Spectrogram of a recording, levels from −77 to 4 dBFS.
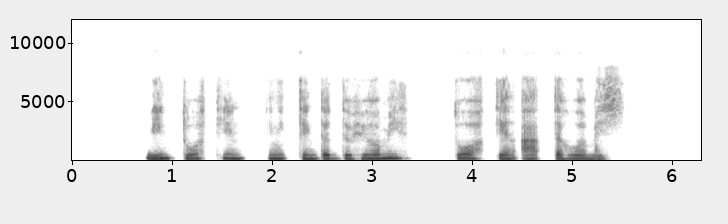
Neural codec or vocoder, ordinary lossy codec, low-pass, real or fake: codec, 16 kHz, 0.4 kbps, LongCat-Audio-Codec; Opus, 24 kbps; 7.2 kHz; fake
